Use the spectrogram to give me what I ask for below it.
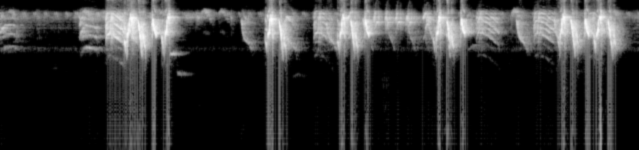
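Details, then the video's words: Bar-winged prinia in full song, used to provoke other prinias into singing: short bursts of buzzy, scratchy chirps with rapid high twitters, repeated in about five phrases over six seconds with brief pauses between. "CIBLEK GACOR ini Cepat memancing ciblek lain langsung ngamuk dan ikut gacor"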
